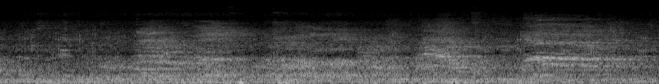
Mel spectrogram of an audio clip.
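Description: Many pigs grunt and squeal close by.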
